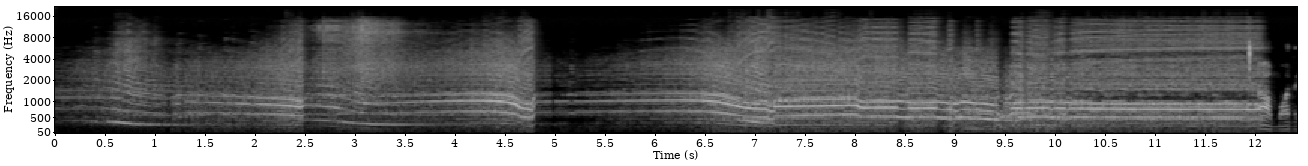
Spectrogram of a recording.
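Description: Formula 1 race cars from the 1991 season racing at the Belgian Grand Prix in the Grand Prix 2 video game, high-pitched engines rising and falling through gear changes as cars pass, loud and close, with a commentator talking over them.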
